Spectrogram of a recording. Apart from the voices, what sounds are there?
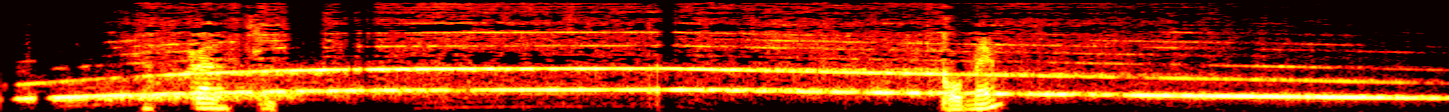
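siren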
